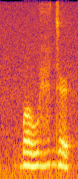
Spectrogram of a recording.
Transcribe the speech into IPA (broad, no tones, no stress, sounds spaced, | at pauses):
ɓ o w ɛ̤ d ø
